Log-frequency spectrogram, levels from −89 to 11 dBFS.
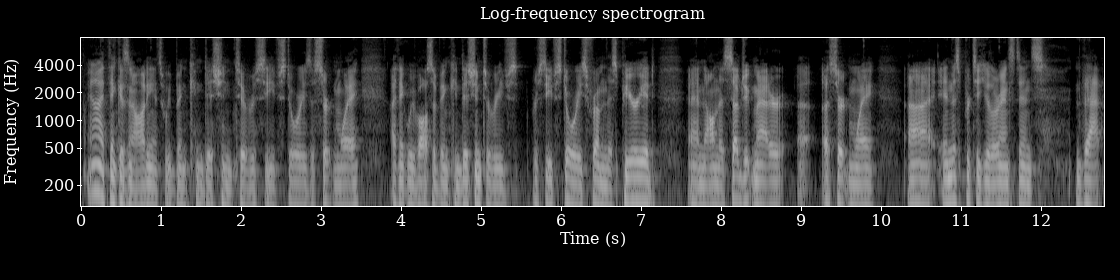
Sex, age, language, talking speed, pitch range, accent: male, 30-49, English, 200 wpm, 105-120 Hz, American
